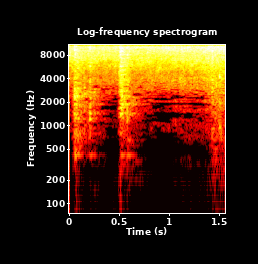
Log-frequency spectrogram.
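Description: Vegetables sautéing in a pan for homemade momo filling, a bright continuous sizzle close up with a couple of quick stirring scrapes.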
